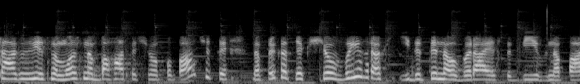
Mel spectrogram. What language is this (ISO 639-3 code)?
ukr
